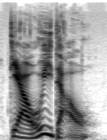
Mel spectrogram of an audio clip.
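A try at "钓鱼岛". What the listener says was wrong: 성조가 다 틀리는데 아무튼 띠아오이다오.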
